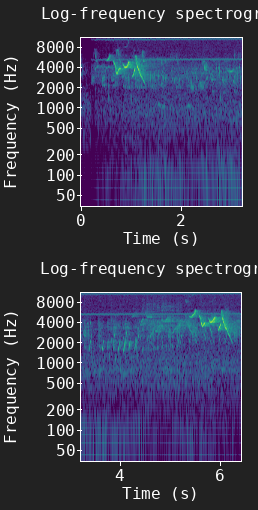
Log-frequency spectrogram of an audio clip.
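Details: Common Rosefinch in Sweden, adult or young bird singing, gives two short, clear, slurred whistled phrases about five seconds apart, with softer twittering from other birds between them and a steady background hiss.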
